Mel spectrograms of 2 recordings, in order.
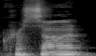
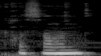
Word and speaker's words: croissant: Oh, you want to talk smack about my pronunciation of croissant, but you can't say occur? Croissant. It's not croissant. When you're in America, you say croissant. But the T is silent.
